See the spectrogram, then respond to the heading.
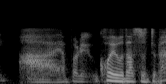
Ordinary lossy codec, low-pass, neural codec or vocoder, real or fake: none; 5.4 kHz; codec, 16 kHz, about 1 kbps, DyCAST, with the encoder's durations; fake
